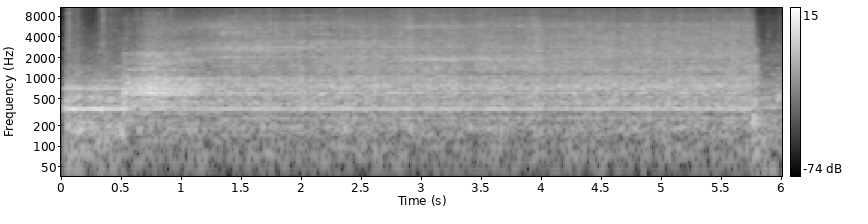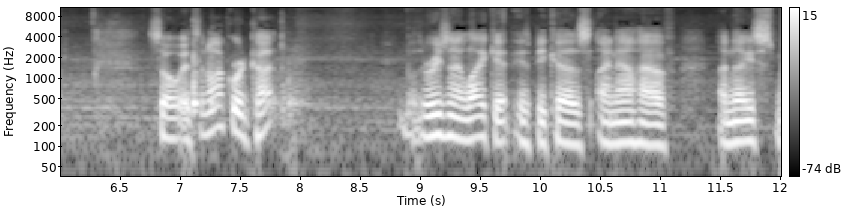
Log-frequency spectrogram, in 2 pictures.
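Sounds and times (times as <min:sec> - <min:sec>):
miter saw motor whine: 0:00.5 - 0:05.8
saw blade cutting wood: 0:00.5 - 0:05.8.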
